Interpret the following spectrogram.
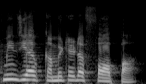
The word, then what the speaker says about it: faux pas: Now this is something which you may have heard, and it's not fox pass. It means it is pronounced faux pas.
